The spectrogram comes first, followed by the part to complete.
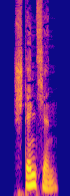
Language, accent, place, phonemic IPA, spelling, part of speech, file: German, Germany, Berlin, /ˈʃtɛntçən/, Ständchen, noun, De-Ständchen.ogg
- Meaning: 1. diminutive of Stand 2. A serenade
